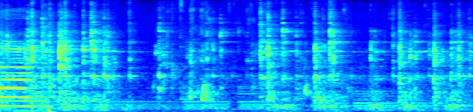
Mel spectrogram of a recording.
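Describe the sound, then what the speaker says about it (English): A spoon stirs olive oil into a pizza dough mixture in a bowl, giving soft scraping and clinking scrapes at close range in a short irregular burst of motions. "Just give that a little stir."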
